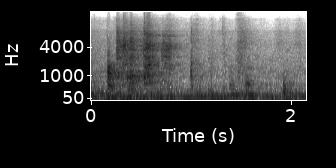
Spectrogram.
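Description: A brief loud scraping rustle, then a sharp knock about a second in: a woven sack of paddy being shifted and a snake-catching stick knocking against it.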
